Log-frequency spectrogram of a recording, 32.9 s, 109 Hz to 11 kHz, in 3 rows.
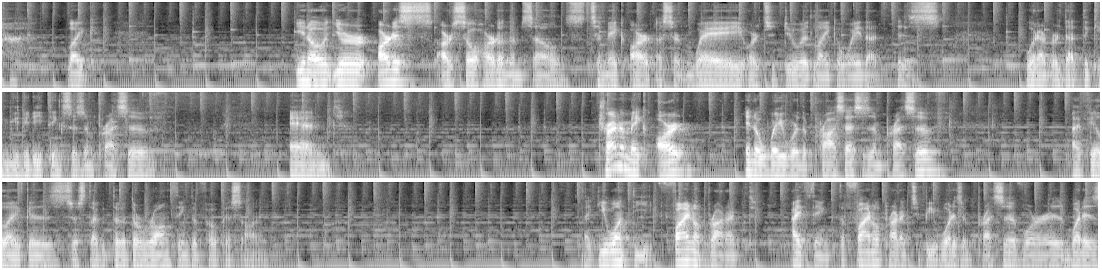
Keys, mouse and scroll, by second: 0.2-0.9 scroll down 3, 0.9-1.5 scroll down 6, 2.2-3.0 scroll down 6, 2.7 middle click, 3.2-3.6 scroll down 1, 3.6-4.2 scroll up 2, 4.2 middle click, 4.9 scroll up 1, 5.6 middle click, 6.6 scroll up 1, 8.4-8.9 drag, 9.2 middle click, 9.8-10.3 scroll up 3, 10.3 middle click, 10.8-11.4 scroll up 4, 11.9 g, 12.7-13.3 scroll down 4, 14.2-14.6 scroll down 7, 14.6 middle click, 27.7 click.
